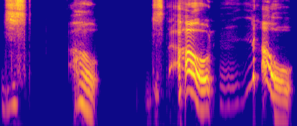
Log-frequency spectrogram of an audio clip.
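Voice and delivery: high, despairing whimper; whining in comic despair; exasperated whine. Real, not acted. Exasperated by a bad film.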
